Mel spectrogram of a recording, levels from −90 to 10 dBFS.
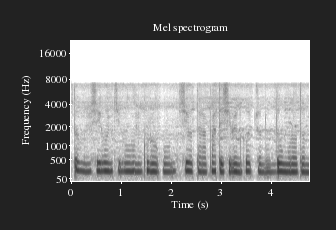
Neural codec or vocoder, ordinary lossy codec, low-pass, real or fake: vocoder, 22.05 kHz, 80 mel bands, WaveNeXt; none; 7.2 kHz; fake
